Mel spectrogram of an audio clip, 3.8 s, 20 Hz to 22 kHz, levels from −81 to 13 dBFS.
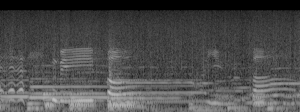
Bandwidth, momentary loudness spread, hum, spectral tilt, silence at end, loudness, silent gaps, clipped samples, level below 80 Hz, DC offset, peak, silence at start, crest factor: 16 kHz; 11 LU; none; -5 dB/octave; 0 s; -21 LUFS; none; under 0.1%; -42 dBFS; 0.2%; -4 dBFS; 0 s; 16 dB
